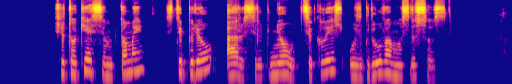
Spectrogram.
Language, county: Lithuanian, Šiauliai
